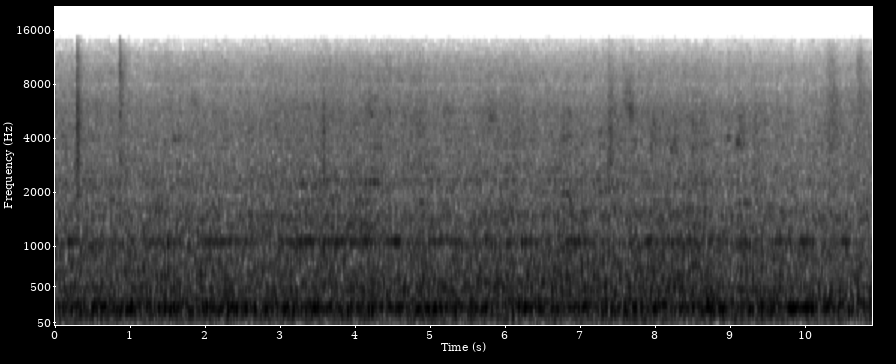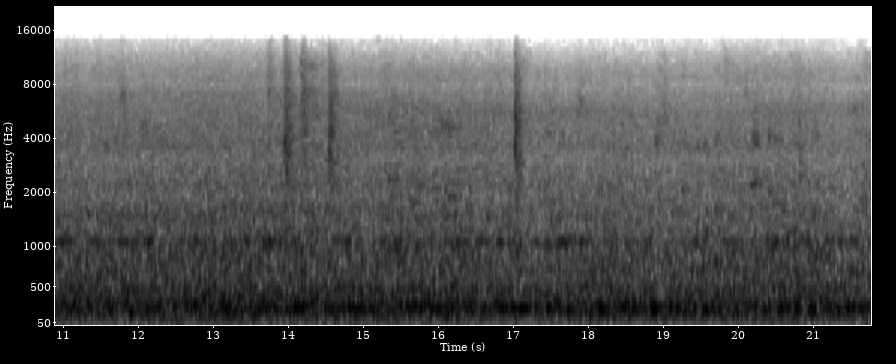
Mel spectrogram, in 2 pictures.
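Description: Steady, loud hum and rush of a stationary Shinkansen train's onboard equipment running, with a low held tone and a fainter higher one, and a few sharp clicks.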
